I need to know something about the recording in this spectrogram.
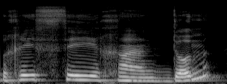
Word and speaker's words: référendum: exception dans le mot référendum. On a déjà vu que E plus N était prononcé un et pas en. Et U plus M est prononcé homme et pas un.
